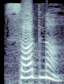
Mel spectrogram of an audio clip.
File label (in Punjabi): "sadhna", Punjabi; ਸਾਧਨਾ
